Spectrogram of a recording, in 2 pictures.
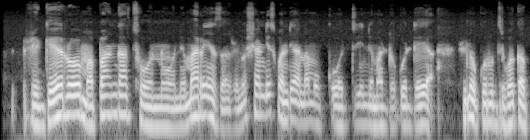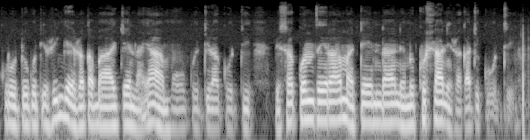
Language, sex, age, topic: Ndau, male, 18-24, health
